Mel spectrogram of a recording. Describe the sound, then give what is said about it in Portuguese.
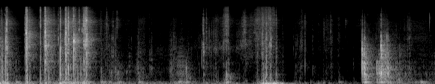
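Tarot cards being shuffled and turned over: quick papery riffles and flicks in several bursts, with a pause before a final burst, fairly quiet with no talking. “E acho que já virei as cartas todas.”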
